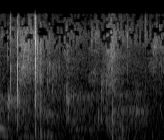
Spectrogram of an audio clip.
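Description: Rustling of leaves and undergrowth brushing against the camera, with a few sharp twig-like clicks, the strongest about half a second in.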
